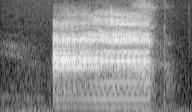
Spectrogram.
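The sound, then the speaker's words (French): A loud quiz game buzzer, pressed by a contestant, sounds once, a steady harmonic electronic tone lasting about a second with an abrupt start and cutoff, over faint background noise. “J'ai entendu ton, avertisseur sonore.”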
